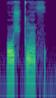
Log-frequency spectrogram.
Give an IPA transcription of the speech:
ɔ ʃ tʷ ɛ̃ θ

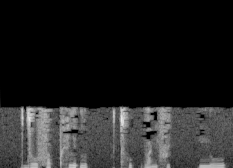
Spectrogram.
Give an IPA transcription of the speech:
d oː˧ f a˨˩ p̚ kʰ l i˥˩ ʔ l u˨˩ k̚ | tʰ u˦˥ k̚ b a˩˦ ŋ f i˨˩ t̚ | n uː˦˥

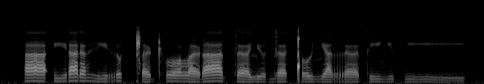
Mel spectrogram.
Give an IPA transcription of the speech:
aː ʔ i ɾ a ɾ ɐ ɦ i r o ǁ ɐ ʈʰ oː lˠ ɐ ɽ aː t ɐ lʲ o d ɐ ǃ o ʎ a r ɐː t i ʎ i p iː

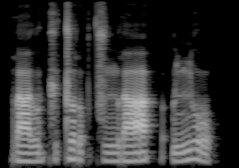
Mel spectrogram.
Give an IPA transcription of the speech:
ɾ a l ʊ kʲ ʊ t ʊ ɾ o ʔ t͡s ʊ n ʊ ɾ a | ʔ ʊ ɲ o

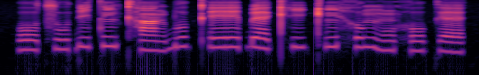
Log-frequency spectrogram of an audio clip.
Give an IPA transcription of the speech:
o˨ t͡s u˨ ɗ i˦ t ĩ˦ kʰ ã˨ ɡ͡b ʊ˦ kʼ eː˦ ɓ ɛ˦˨ kʰ i˦ kʼ ĩ˦ h ʊ˦ ŋ ũ˨ h o˨ k ɛ˨

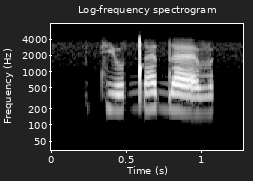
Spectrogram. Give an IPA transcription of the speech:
tʲ o ɡ͡ǃ æ d̪ æ v

